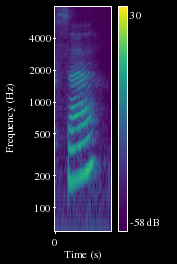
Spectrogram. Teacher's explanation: The word second has first syllable stress. It sounds like se.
